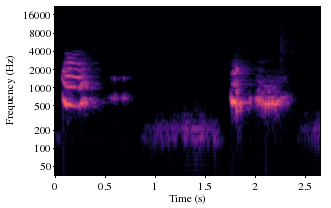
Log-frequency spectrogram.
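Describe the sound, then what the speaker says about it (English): A pregnant cat meows close by, two distinct vocal cries separated by a soft, low growling murmur, with another low rumble trailing at the end. "And there's a cat coming. She's pregnant."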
